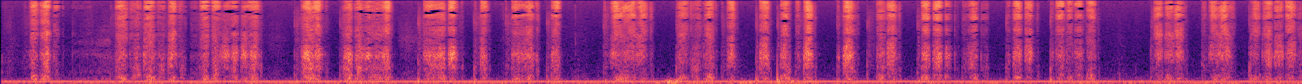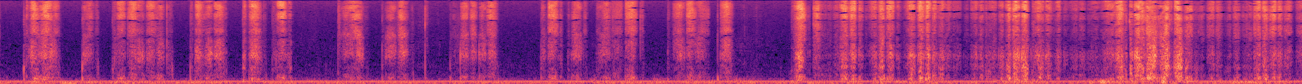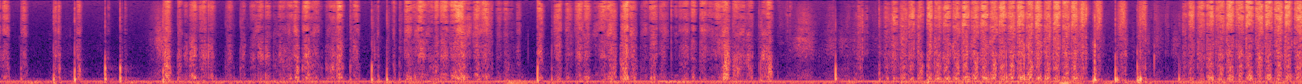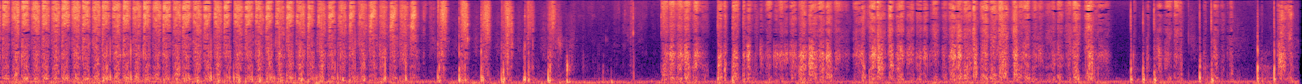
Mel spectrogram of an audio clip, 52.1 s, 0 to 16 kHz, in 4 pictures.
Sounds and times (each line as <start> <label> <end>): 0.3 Handwritten on paper 20.4
21.0 Handwritten on paper 44.8
45.4 Handwritten on paper 52.0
